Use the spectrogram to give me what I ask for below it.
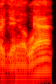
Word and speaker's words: Jehová: El ponerle al nombre de Iu las vocales de la palabra Edoná, Adonai Señor, y después pronunciarlo Jehová, Jehová, es una combinación tan híbrida, como lo sería el pronunciar la palabra Germani, con las vocales de la palabra Portugal, y esto daría como resultado la palabra Gormuna.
